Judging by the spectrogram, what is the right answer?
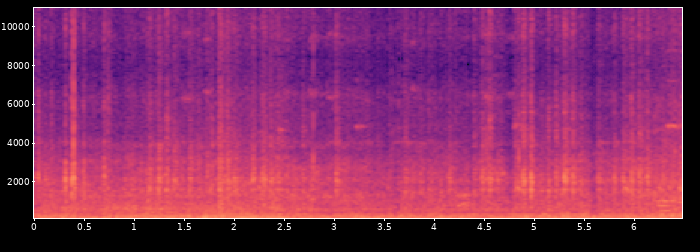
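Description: A Mercedes-Benz Citaro C2 city bus's engine idling while the bus stands still: a loud, steady low rumble with scattered clicks.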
